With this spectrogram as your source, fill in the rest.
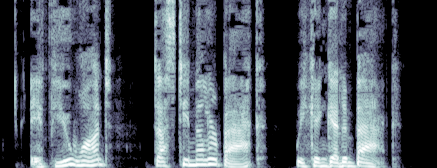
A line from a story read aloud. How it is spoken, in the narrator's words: said Aunt Kate desperately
